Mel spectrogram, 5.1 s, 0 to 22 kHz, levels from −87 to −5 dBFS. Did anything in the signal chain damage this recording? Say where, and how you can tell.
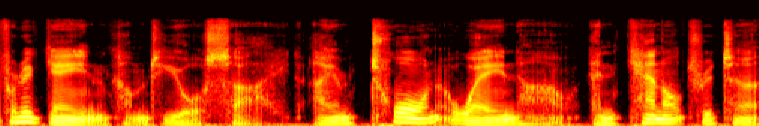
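No, nothing along the chain has left a mark on this speech recording that I can hear, so there's no stage to point a finger at.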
